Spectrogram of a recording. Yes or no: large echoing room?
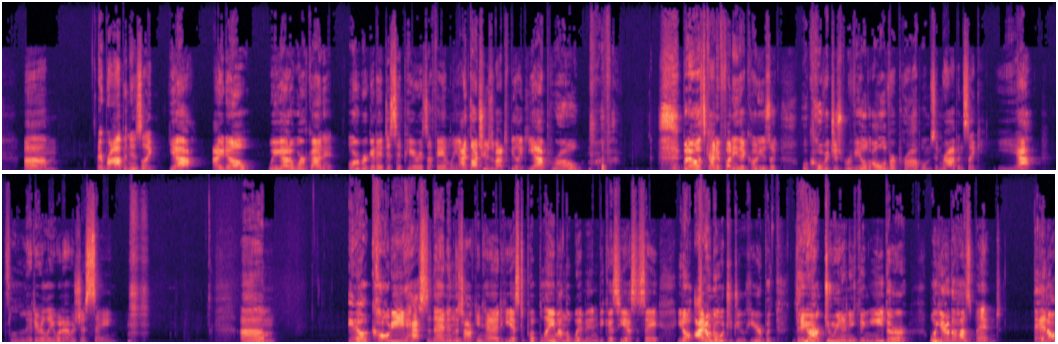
no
